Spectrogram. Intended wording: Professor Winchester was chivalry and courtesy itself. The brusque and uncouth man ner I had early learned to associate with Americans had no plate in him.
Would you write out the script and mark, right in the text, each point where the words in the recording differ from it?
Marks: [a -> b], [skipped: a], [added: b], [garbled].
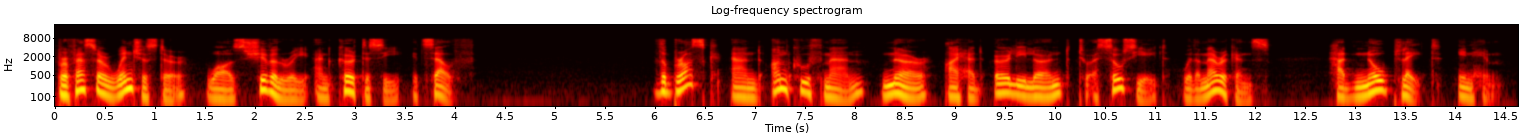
Professor Winchester was chivalry and courtesy itself. The brusque and uncouth man ner I had early learned to associate with Americans had no plate in him.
